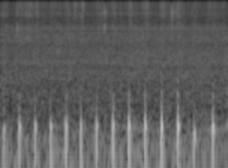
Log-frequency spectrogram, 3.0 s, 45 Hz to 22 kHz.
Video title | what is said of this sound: Handspinning for sock yarn, skirting Shetland fleece, another knitting project cast on (Episode 104) | that's kind of the Ping test to say it's healthy it's not breaking on me and this fleece is a go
